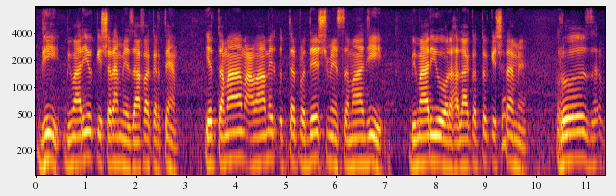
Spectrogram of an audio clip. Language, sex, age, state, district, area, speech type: Urdu, male, 18-30, Uttar Pradesh, Saharanpur, urban, spontaneous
